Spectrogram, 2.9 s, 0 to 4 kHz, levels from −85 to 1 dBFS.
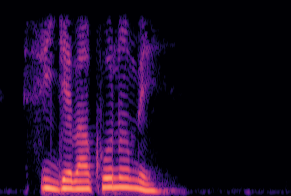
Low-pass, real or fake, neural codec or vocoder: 3.6 kHz; real; none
